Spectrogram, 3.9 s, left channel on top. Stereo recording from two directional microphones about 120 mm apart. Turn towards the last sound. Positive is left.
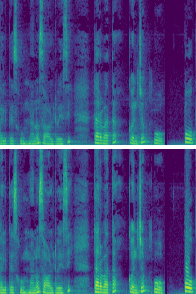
turn(degrees=-35)  # may be behind; listen again after turning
